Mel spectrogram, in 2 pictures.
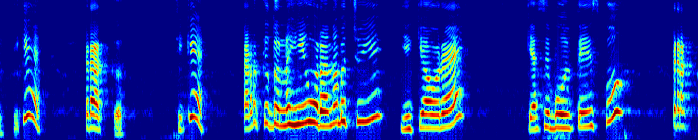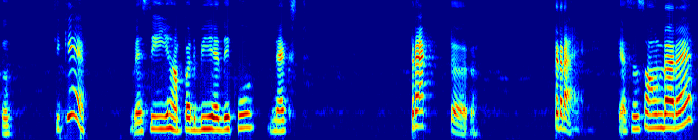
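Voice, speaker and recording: A woman teaching a grammar lesson to young pupils, her fairly high voice swinging widely up and down. She sounds words out slowly, syllable by syllable, and keeps asking the children whether they follow. The recording is close and dry, with no room sound. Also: dry recording. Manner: coaxing, checks understanding with repeated questions.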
